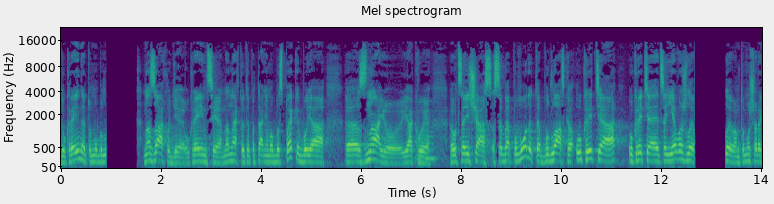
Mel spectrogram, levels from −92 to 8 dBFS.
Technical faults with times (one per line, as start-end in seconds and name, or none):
0.90-1.53 stream reconnect
12.67-13.42 stream reconnect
